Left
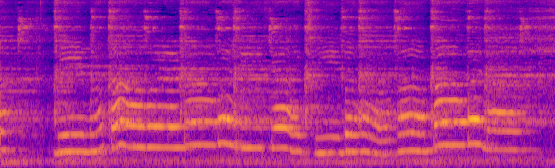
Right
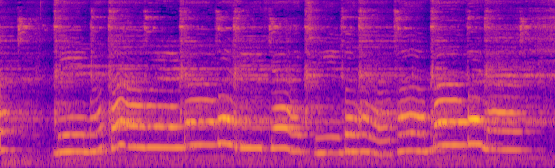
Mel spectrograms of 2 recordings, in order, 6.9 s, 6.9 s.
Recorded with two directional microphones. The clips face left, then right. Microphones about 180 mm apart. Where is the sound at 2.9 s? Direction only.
15° right (ahead or behind).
